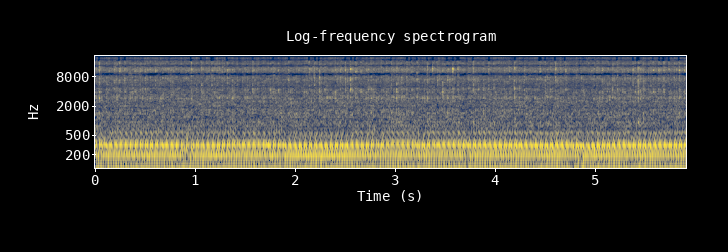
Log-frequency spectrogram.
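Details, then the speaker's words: 1997 Harley-Davidson Heritage Softail Classic, 80-inch Evo V-twin, newly fitted S&S Super E carburetor: fast, steady lope of about three beats a second; high idle, idle screw set about half a turn too high. "As you can see, I got a very high idle, so I have to adjust it. See if I can get it down a little bit."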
